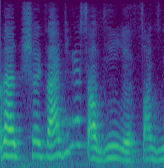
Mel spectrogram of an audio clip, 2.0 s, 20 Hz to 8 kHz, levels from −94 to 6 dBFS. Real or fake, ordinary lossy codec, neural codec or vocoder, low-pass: fake; none; codec, 16 kHz, 0.5 kbps, FunCodec, trained on Chinese and English, 25 frames a second; none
